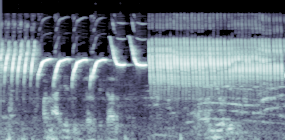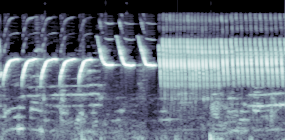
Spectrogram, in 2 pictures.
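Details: Young canary song to bring female canaries into breeding condition: alternating runs of looping downslurred whistles and long dense high buzzing trills, repeated in two cycles, with faint low background noise.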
